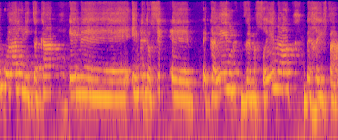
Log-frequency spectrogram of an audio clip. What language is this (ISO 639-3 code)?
heb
